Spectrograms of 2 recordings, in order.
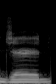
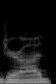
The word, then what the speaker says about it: Jerod: that name what do you say I say Jared Jared but then more more people say Gerard so it's cool whatever whatever what did your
